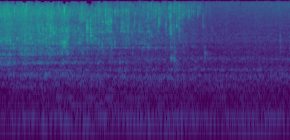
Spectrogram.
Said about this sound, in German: Und jetzt löschen wir das Ganze ab.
